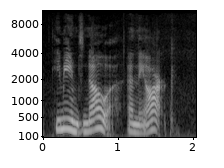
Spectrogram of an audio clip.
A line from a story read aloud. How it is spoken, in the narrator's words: exclaimed Budge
